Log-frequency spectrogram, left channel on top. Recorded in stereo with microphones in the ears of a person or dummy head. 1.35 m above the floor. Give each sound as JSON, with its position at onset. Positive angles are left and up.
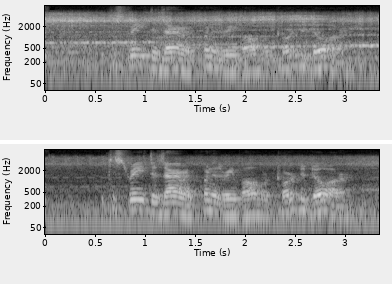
{"t": 0.6, "sound": "a man speaking", "side_deg": -30, "distance_m": 3.5}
